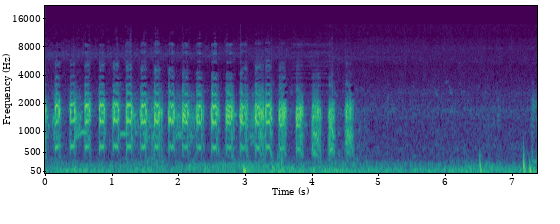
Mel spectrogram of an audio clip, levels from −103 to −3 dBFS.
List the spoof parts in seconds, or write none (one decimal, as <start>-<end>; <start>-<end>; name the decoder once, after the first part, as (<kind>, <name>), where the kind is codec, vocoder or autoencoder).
3.7-4.3 (codec, DAC)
